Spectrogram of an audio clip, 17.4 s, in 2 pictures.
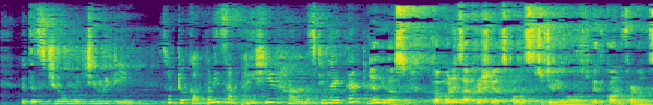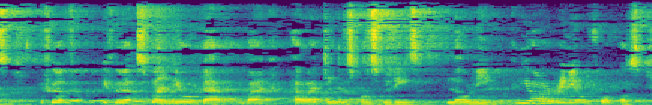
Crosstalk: none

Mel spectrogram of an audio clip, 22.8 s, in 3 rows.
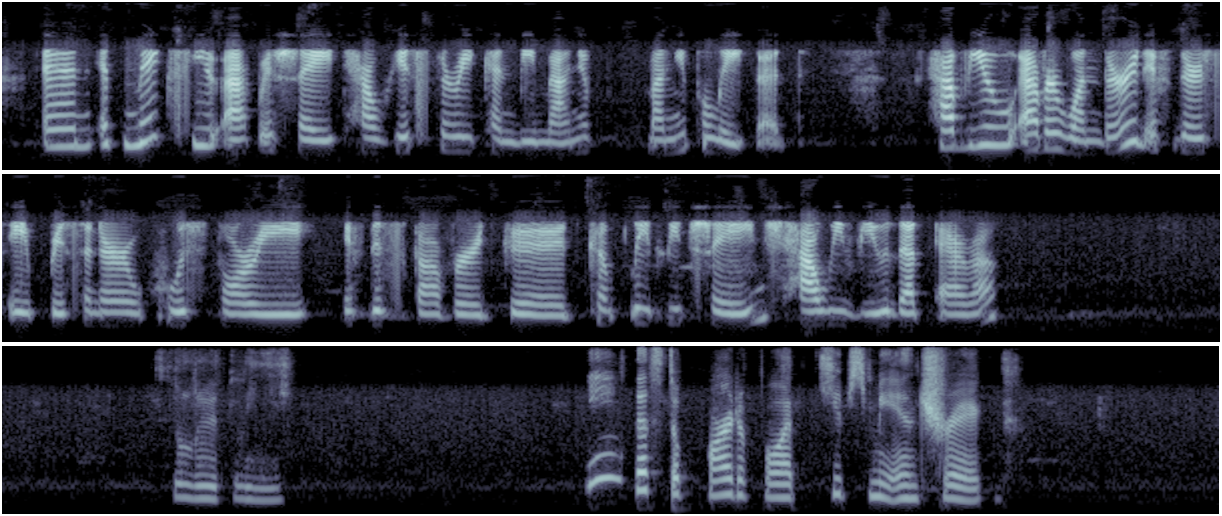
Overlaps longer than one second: none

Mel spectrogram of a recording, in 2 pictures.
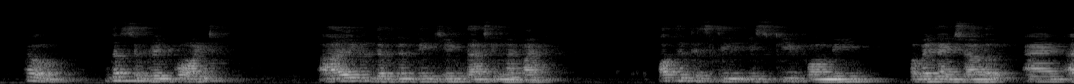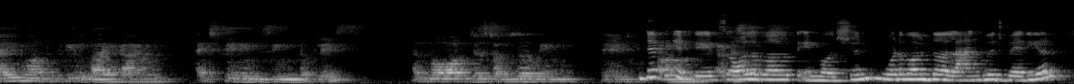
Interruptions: present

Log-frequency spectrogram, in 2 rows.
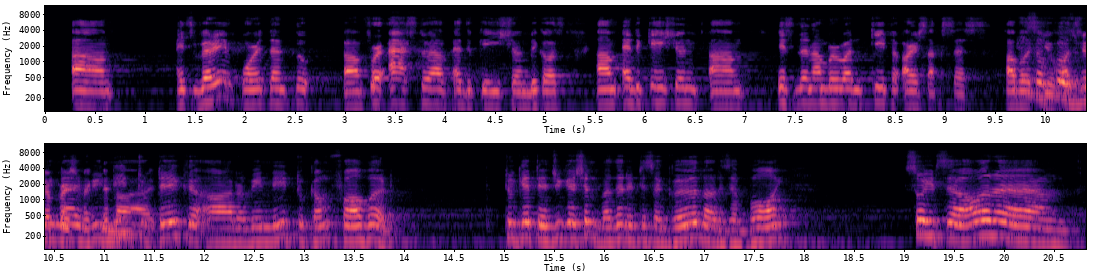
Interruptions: present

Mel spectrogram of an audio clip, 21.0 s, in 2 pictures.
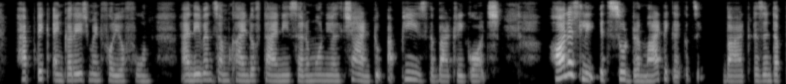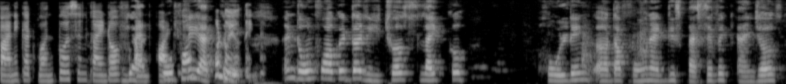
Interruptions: present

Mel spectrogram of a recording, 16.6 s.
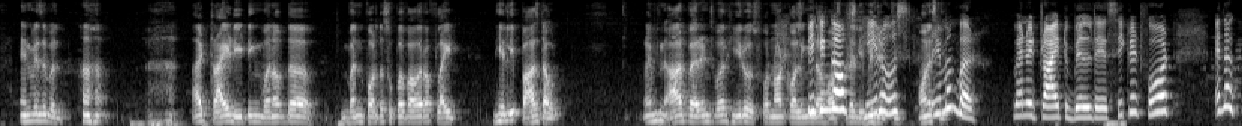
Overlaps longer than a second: present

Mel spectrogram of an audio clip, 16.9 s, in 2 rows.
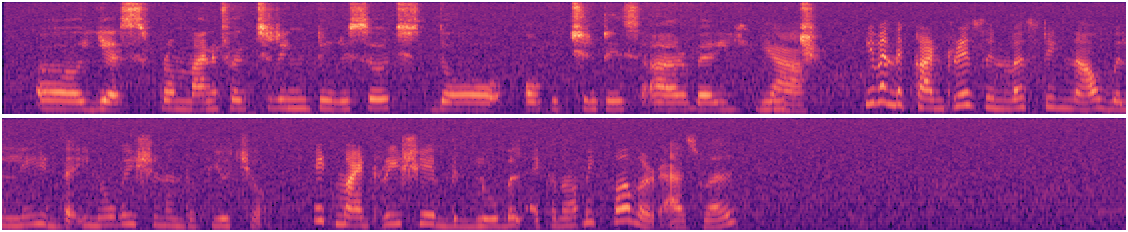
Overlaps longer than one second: none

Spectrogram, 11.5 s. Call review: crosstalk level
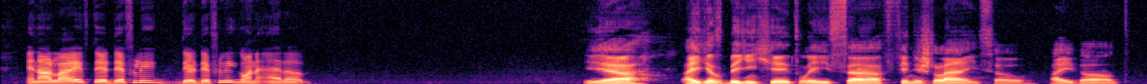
none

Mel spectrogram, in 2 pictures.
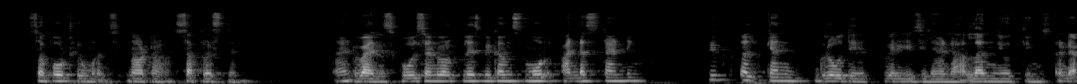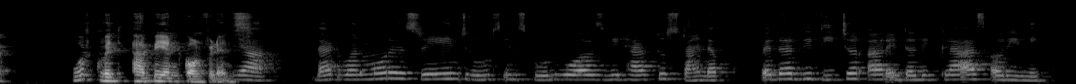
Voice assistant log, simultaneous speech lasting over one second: none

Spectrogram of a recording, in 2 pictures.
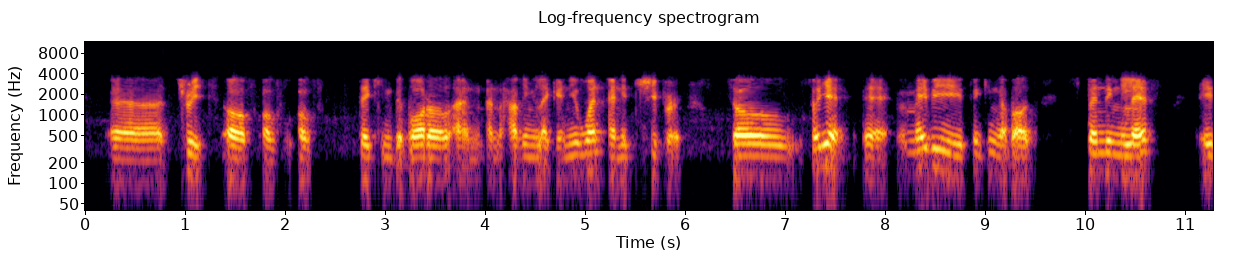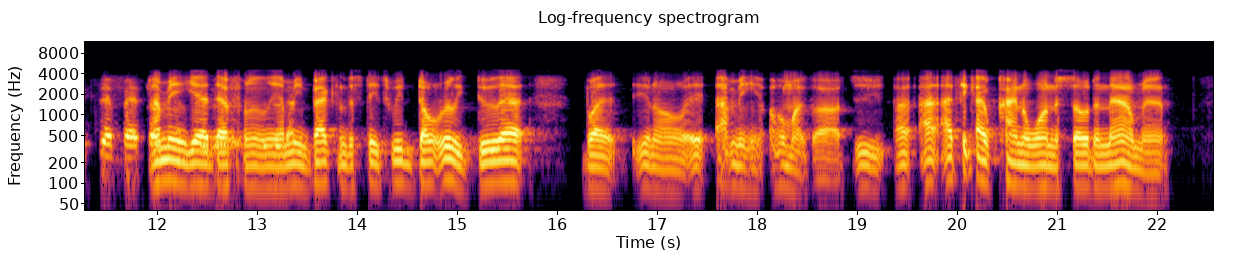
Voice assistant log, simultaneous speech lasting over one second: present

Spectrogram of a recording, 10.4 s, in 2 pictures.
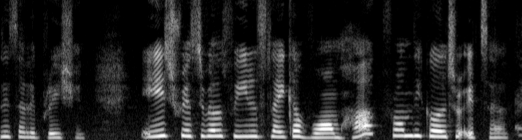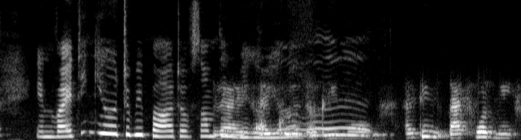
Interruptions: present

